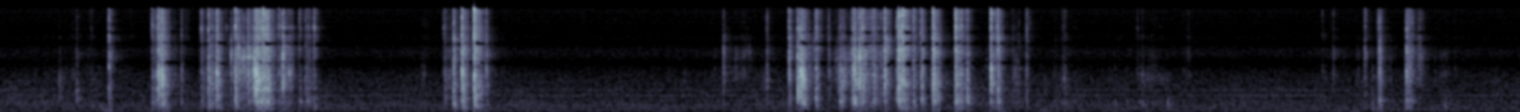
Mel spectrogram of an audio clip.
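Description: Dogs' paws pressing and scrabbling at a laptop keyboard, the keys clattering in four quick bursts, the longest about two seconds.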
